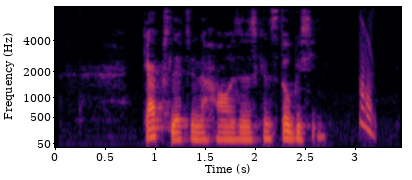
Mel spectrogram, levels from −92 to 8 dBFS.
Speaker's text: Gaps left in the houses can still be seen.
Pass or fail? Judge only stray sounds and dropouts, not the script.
fail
